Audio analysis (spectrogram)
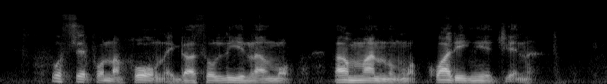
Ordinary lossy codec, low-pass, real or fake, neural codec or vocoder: Opus, 24 kbps; 10.8 kHz; fake; codec, 16 kHz in and 24 kHz out, 0.6 kbps, FocalCodec, streaming, 4096 codes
